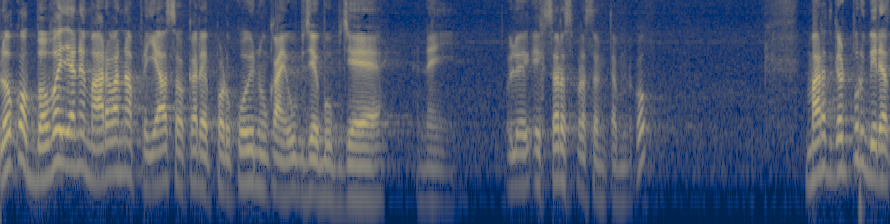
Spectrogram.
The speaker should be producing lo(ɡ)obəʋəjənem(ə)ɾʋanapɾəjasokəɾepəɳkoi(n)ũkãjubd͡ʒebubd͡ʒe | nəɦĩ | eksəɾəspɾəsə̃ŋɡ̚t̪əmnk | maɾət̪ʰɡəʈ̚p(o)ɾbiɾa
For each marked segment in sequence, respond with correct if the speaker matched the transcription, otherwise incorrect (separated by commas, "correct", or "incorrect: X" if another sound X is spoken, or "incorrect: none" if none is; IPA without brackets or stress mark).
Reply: incorrect: k, incorrect: a, correct, incorrect: u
